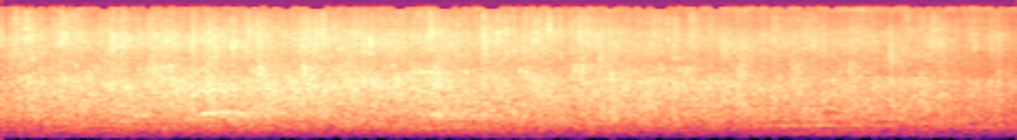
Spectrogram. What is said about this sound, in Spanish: Dele fuerte el aplauso al Señor.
